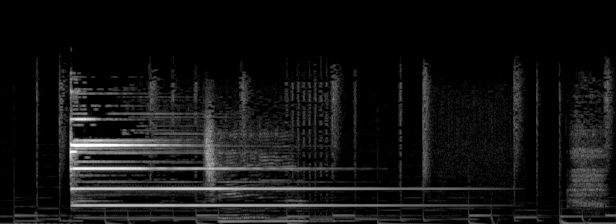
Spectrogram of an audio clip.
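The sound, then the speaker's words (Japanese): A bright bell ding rings out once, clear, its metallic tone ringing on and fading slowly, with a second lighter chime and faint tonal blips around it. “これさ、他の他のなんか、うーん、本出し音源、他のところでもあるのかなアプリとか入れればいいのか。”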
